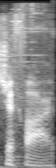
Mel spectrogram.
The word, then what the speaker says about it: Jafar: let's do shank well i don't know how you just said jafar's name but that is how you spell it it's jafar though that's how you say it yeah everybody used to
